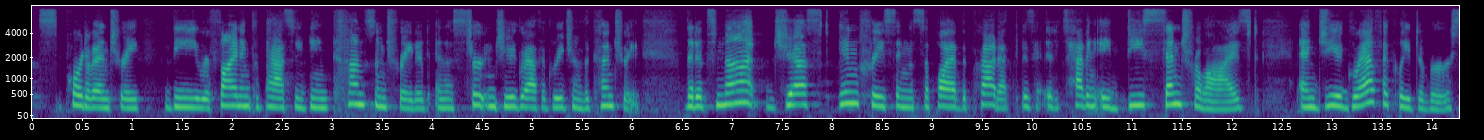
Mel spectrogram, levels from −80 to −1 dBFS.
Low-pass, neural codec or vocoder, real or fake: 7.2 kHz; codec, 32 kHz, 1.9 kbps, SNAC; fake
